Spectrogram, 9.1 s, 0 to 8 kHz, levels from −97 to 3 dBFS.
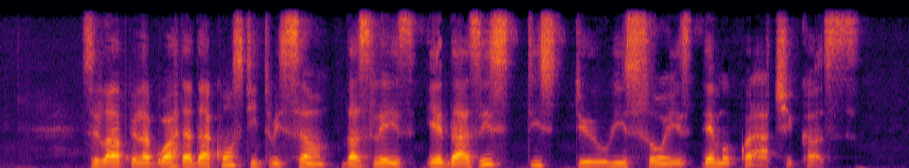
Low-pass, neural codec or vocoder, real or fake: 7.2 kHz; codec, 16 kHz, 0.8 kbps, ZipCodec; fake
